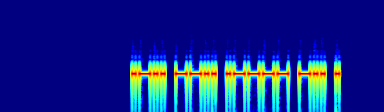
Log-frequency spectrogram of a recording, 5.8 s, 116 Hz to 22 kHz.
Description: Morse code, heard as a keyed tone, about 21 wpm, 700 Hz. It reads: LZ1DE
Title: DXCC-100 Call Signs - 5 Characters - 22wpm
